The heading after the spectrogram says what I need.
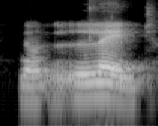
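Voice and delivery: ordinary delivery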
